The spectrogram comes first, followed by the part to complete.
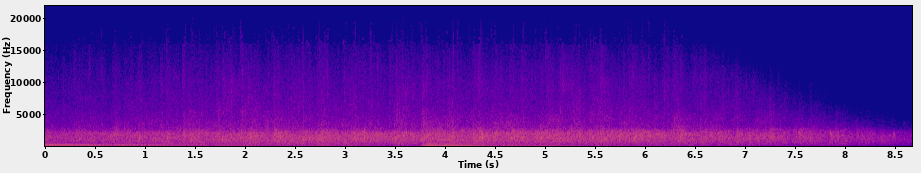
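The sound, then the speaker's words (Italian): Sustained applause from a crowd, steady and fairly loud for several seconds, with a low tonal hum underneath that shifts partway through before the clapping fades toward the end. “questa volta l'applauso è per te.”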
